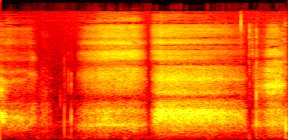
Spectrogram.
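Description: Slow, audible breaths during a yoga flow: long airy exhales and inhales, close and fairly loud, separated by short pauses, with no talking.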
